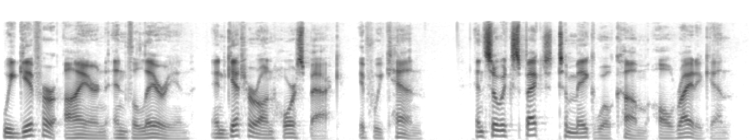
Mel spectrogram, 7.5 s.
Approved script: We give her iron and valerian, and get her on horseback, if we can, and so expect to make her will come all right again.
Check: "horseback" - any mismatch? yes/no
no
